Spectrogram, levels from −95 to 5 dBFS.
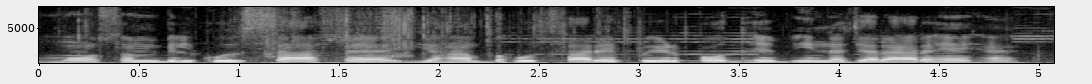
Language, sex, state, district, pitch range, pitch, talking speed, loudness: Hindi, male, Bihar, Patna, 120-130 Hz, 125 Hz, 165 wpm, -14 LUFS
